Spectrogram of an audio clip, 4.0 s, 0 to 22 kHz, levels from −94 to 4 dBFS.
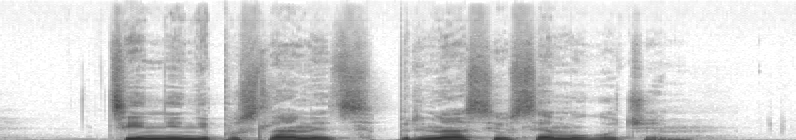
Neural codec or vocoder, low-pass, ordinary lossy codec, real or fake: vocoder, 44.1 kHz, 128 mel bands every 256 samples, BigVGAN v2; none; none; fake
